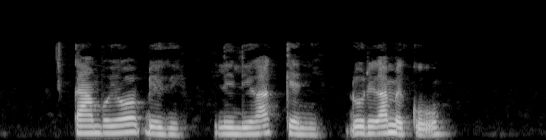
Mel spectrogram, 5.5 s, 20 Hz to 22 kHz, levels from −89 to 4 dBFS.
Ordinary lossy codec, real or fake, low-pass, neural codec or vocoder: Opus, 64 kbps; real; 7.2 kHz; none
